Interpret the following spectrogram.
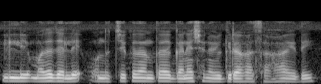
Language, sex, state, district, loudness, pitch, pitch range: Kannada, male, Karnataka, Koppal, -16 LUFS, 145 Hz, 140-150 Hz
